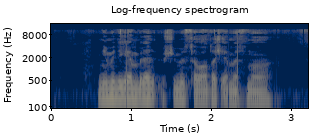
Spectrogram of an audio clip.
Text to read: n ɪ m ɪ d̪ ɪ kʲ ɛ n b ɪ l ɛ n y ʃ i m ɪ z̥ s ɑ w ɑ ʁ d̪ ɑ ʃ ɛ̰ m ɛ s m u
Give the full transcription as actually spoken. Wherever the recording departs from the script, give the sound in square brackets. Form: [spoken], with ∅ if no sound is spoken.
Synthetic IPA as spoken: n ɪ m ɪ d̪ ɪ [ɡʲ] ɛ n b ɪ l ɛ n y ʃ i m ɪ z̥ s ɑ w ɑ ʁ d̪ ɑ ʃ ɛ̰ m ɛ s m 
